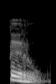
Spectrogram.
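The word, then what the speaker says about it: teruk: কি তেরো মূলত ভাইয়া উচ্চারণটা হবে তেরো তেরো এই ক টাকে করে একটা ধাক্কা দিতে হবে মালয়েশিয়ানরা এই ক টাকে ক এরকম উচ্চারণ না করে এরকম একটা উচ্চারণ করে এজন্য শোনা যায় তেরু বলেছে মূলত ওরা বলতেছে তেরো তেরো এরকম একটা এটার মানে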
